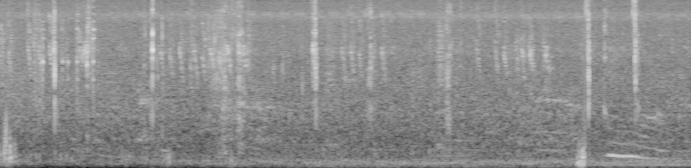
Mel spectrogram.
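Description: Close-up eating sounds: a mouthful of food and raw vegetables being chewed, with irregular wet clicks and crunches, and one sharp louder smack about six seconds in.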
